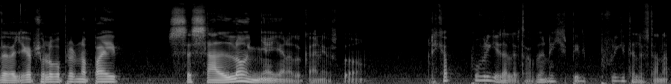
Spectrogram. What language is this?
Greek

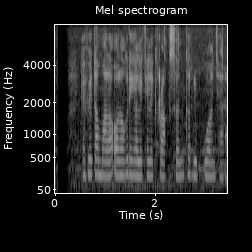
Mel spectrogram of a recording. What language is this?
Sundanese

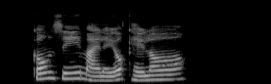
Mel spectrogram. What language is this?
Cantonese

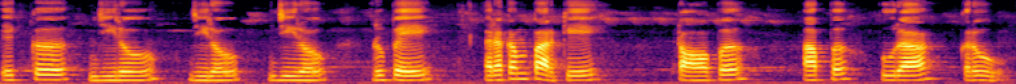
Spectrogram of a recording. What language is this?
Punjabi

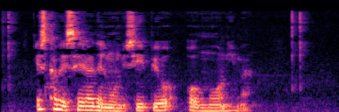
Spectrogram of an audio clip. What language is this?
Spanish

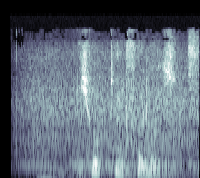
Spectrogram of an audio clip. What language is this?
German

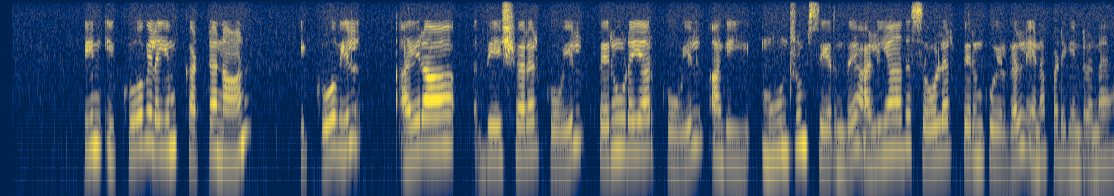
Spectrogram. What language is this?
Tamil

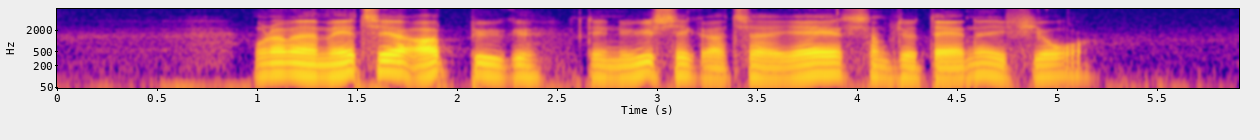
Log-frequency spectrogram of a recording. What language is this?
Danish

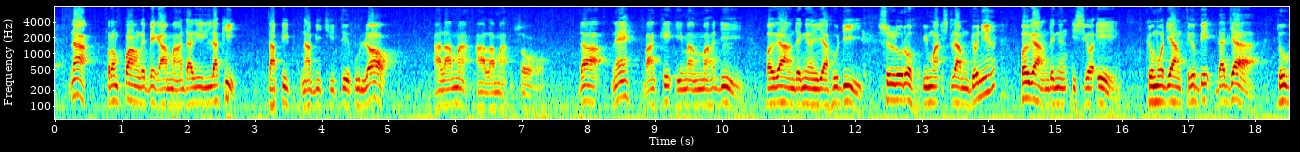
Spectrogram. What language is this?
Malay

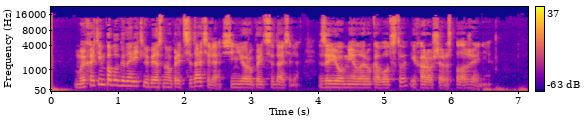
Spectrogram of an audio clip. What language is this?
Russian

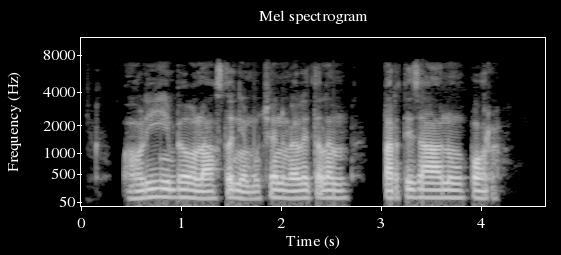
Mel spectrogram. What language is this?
Czech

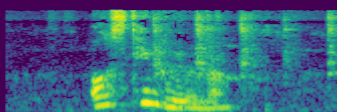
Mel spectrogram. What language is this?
Bangla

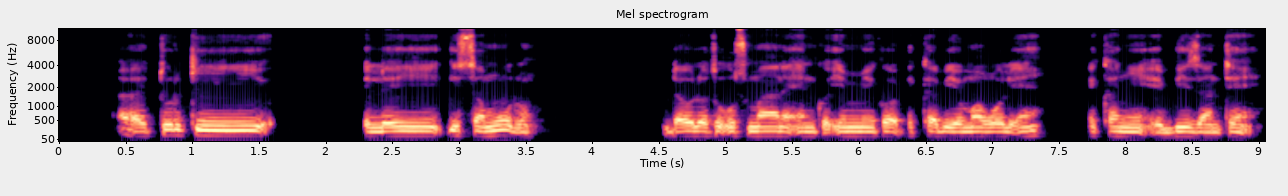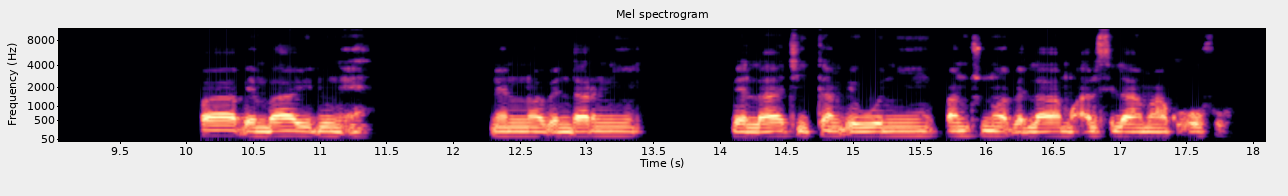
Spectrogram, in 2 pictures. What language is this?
Maasina Fulfulde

